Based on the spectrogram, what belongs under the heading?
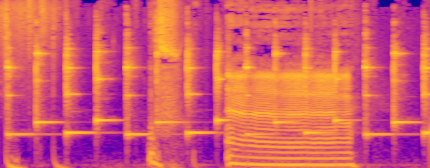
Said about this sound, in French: Il y avait encore un peu du gong. On est sur une fin de gong. Fin de gong, on est sur une fin de gong, mais après il faut que ce soit la bonne réponse.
